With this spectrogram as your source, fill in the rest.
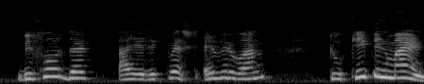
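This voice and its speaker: A woman speaks with a Telugu accent. Her pitch is high. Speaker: spiritual teacher. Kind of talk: religious discourse.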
